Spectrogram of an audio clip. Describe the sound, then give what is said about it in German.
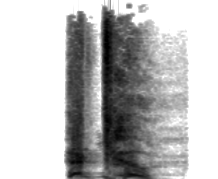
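A single loud sneeze with a sharp intake followed by an explosive, breathy burst, lasting under a second, with silence before and after. “Gesundheit.”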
